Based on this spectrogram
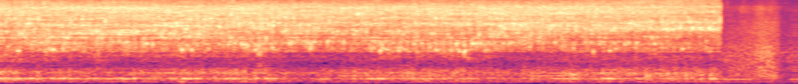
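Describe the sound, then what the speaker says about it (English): Cold tap water gushes loudly and steadily into a bathroom sink during face washing after a shave, a close, continuous stream that cuts off abruptly near the end. "By washing the face with some cold water, just to close the pores."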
